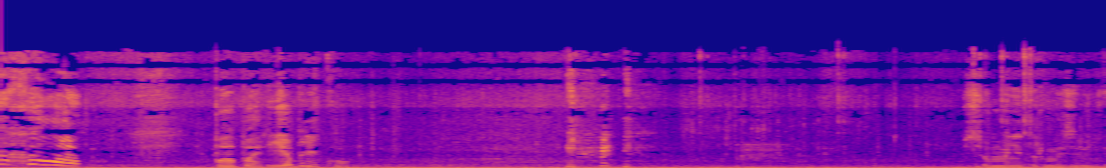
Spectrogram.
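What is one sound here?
A car engine hums low and steady inside the car.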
